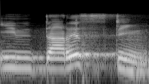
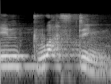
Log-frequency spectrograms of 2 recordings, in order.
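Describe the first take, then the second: First: A vowel separates the t and r sounds. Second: The t and r sounds are joined together. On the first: The speaker calls it wrong. "আমরা বলি ইন্টারেস্টিং" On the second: The speaker calls it right. "কিন্তু এটা হচ্ছে ইন্টারেস্টিং"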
